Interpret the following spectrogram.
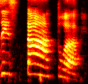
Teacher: Temos estátua, que o tá é pronunciado com mais intensidade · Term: sílaba tônica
